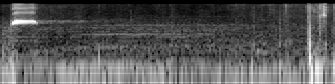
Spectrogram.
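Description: A referee's whistle gives one short high blast to start a lacrosse faceoff. About two seconds in comes a loud, sharp clack as the two faceoff players' sticks and bodies collide.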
